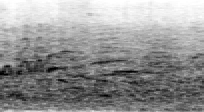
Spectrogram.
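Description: Crowd murmur: several people talking at once, with short rising and falling voice sounds over a steady background hubbub.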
